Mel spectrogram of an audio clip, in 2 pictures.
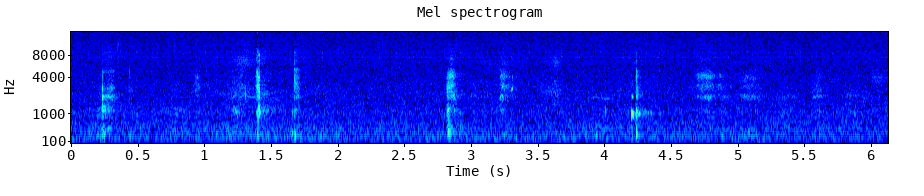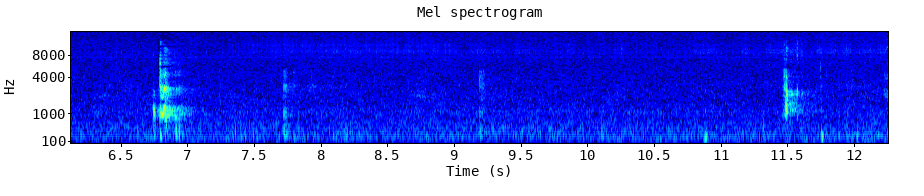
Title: Hiccups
